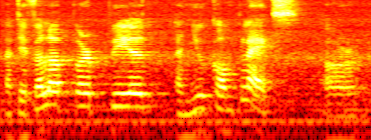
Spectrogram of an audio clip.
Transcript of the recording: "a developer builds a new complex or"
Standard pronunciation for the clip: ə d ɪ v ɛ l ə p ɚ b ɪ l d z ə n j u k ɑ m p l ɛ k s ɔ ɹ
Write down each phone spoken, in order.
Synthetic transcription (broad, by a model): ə d ɪ v ɛ l ə p ɚ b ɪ l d ə n j u k ɑ m p l ɛ k s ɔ ɹ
